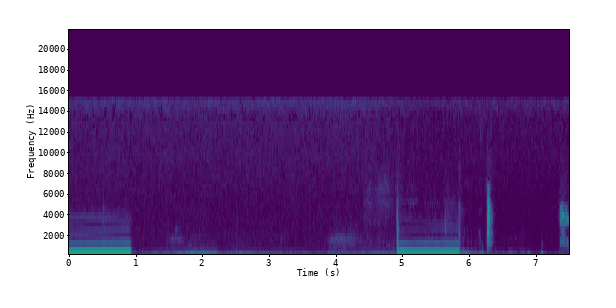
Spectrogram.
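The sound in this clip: Ringback tone of an outgoing telephone call: two one-second electronic tones, about four seconds apart, each followed by quiet line noise, then a few brief clicks near the end.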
